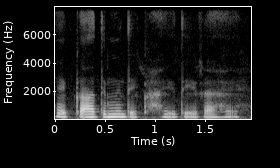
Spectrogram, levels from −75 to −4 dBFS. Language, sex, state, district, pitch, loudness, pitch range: Hindi, female, Uttar Pradesh, Lucknow, 200 Hz, -21 LUFS, 195-205 Hz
